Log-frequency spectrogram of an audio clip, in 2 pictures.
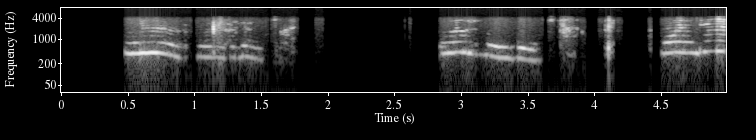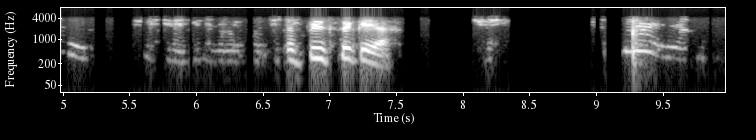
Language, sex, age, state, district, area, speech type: Manipuri, female, 30-45, Manipur, Imphal East, rural, conversation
